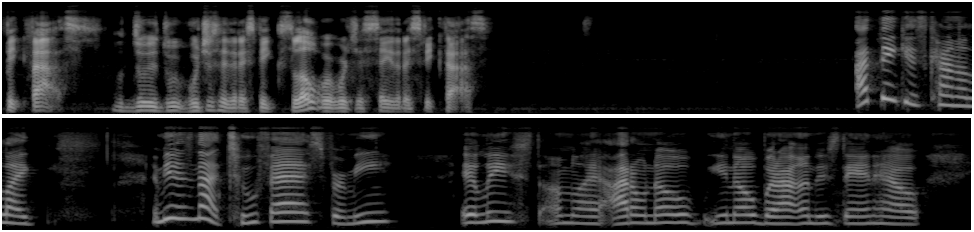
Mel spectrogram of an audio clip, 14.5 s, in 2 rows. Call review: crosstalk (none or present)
none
